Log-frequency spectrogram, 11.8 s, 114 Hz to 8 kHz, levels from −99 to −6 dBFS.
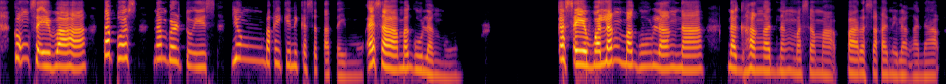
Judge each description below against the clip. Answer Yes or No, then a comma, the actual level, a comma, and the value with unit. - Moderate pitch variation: No, wide, 7.8 semitones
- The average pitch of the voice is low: No, very high, 260 Hz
